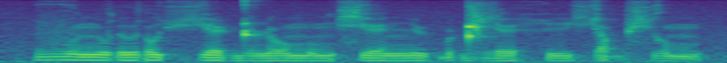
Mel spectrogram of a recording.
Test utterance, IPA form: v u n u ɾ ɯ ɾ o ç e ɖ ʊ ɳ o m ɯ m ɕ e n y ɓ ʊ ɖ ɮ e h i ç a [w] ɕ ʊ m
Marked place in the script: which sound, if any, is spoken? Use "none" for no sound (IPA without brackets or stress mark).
b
